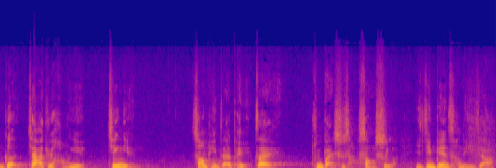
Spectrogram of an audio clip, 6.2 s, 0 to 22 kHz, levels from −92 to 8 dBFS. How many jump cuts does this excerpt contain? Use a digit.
2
